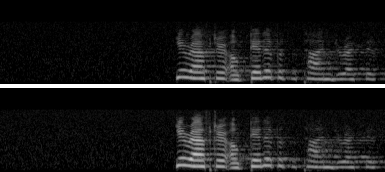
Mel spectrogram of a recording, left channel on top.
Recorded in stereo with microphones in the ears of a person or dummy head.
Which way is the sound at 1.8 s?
25° right (ahead or behind).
